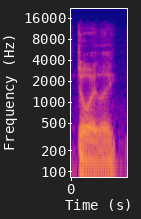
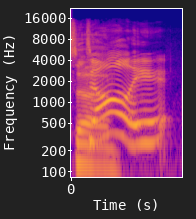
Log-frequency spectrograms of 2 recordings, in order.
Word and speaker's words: doily: It's doily. I can't read. – It's doily.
